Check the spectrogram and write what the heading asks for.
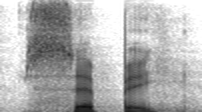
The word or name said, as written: sepei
